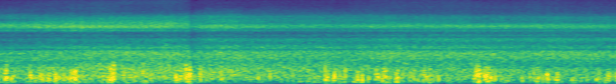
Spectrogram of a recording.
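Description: Surf breaking and washing up a beach, a steady rushing, with wind buffeting the microphone in uneven low gusts.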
